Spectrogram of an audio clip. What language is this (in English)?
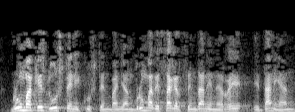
Basque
